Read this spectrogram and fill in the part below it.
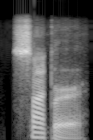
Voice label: "supper", American

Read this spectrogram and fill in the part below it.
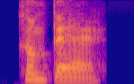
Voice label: "compare", Indian

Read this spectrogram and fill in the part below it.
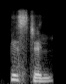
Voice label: "pistil", Indian; Dictionary

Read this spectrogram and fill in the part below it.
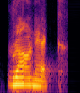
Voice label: "roughneck", Indian

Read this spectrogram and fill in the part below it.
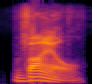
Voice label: "viol", American

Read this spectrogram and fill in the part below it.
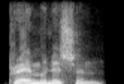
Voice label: "Premonition", Indian; Dictionary

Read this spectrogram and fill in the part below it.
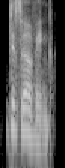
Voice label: "deserving", Indian

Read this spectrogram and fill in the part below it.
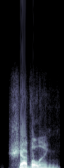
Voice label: "shaveling", American

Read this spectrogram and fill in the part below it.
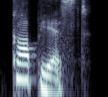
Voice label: "copyist", Indian

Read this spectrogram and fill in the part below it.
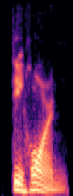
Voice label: "dehorn", American

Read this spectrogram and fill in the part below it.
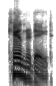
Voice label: "candidate", American

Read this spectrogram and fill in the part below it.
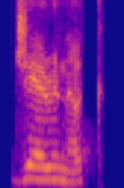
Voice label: "gerenuk", Indian

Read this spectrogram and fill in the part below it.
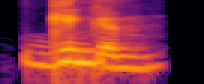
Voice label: "gingham", Indian

